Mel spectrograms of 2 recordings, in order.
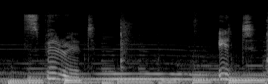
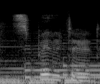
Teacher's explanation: three syllables and the emphasis on first syllable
